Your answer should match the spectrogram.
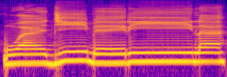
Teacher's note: Huruf ri kita panjangkan dua harakat karena ya sukun di depannya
